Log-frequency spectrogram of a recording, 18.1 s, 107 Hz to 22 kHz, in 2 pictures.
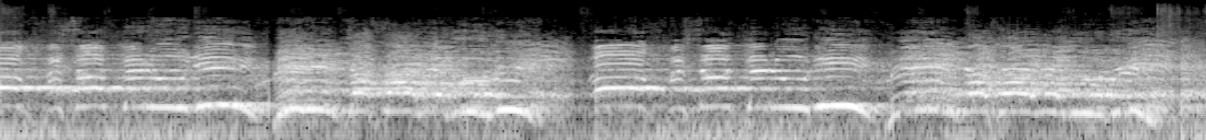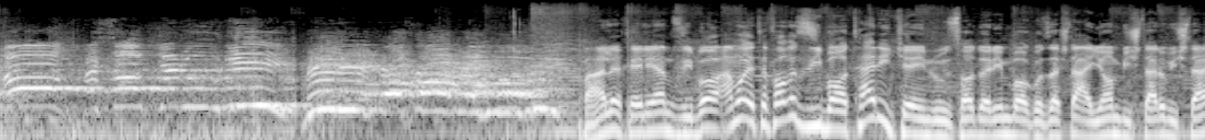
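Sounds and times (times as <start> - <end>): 
protest crowd chanting slogans in unison: 0.0 - 13.4
speech: 13.4 - 18.0.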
